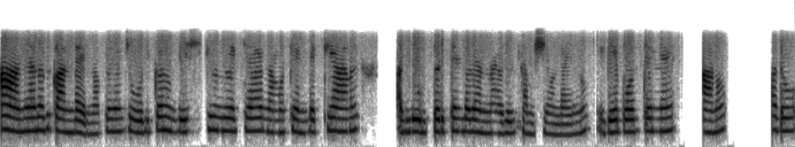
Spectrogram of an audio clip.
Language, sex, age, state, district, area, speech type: Malayalam, female, 18-30, Kerala, Kannur, urban, conversation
